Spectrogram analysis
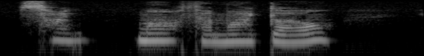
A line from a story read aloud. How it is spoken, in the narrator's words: he whispered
